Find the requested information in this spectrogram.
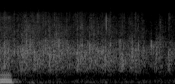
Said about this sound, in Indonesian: Sekali lagi kita kasih tepuk tangan yang meriah buat Tuhan.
